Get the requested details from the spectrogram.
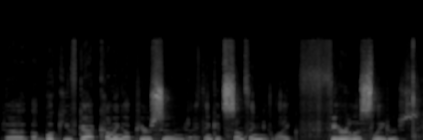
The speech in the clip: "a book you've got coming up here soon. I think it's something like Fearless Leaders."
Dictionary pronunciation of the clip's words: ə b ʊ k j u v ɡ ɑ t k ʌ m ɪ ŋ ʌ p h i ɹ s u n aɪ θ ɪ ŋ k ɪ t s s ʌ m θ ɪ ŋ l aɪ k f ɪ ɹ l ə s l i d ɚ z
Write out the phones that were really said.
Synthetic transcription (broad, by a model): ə b ʊ k j u v ɡ ɑ t k ʌ m ɪ ŋ ʌ p h i ɹ s u n aɪ θ ɪ ŋ k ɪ t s s ʌ m θ ɪ ŋ l aɪ k f ɪ ɹ l ə s l i d ɚ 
